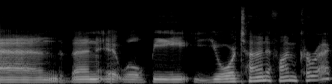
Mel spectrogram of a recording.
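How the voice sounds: Lively intonation in a natural reading voice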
